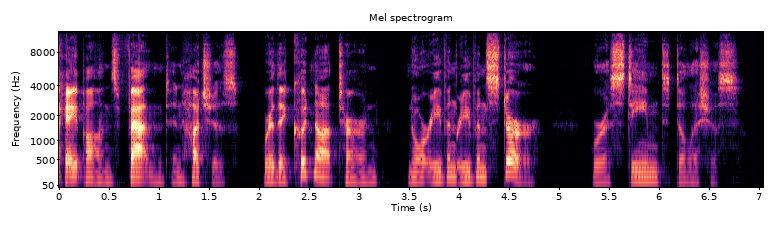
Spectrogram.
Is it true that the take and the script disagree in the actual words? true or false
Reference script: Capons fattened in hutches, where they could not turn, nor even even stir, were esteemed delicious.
false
